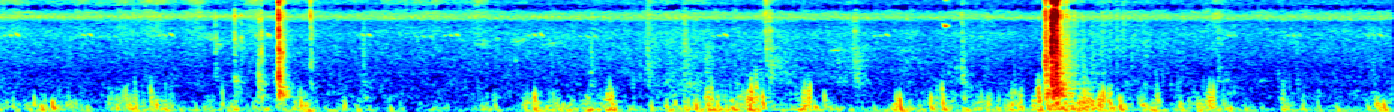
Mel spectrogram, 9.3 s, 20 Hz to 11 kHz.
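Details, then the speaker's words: 1929 Ford Model A coupe at startup; slow, loping idle with uneven low puffs and chuffs on each firing pulse plus a sharp crack; known exhaust leak, to be repaired. "another thing that i'm going to point out is that this car has got an exhaust leak which is also going to be addressed it will not have that when this car is ready to go"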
